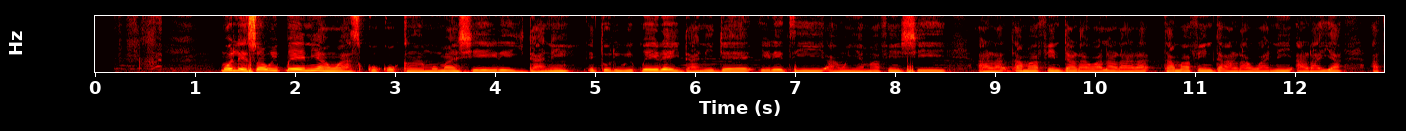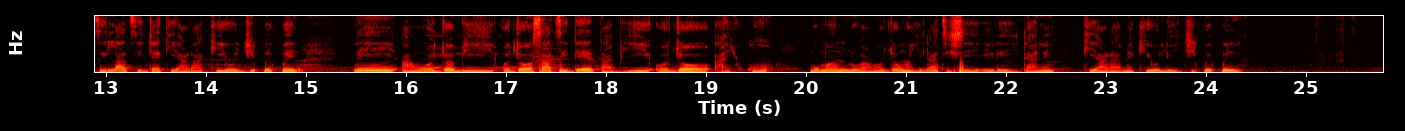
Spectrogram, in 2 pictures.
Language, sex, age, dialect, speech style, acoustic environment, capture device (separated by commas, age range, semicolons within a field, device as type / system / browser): Yoruba, male, 25-34, Nigeria - Ibadan, relaxed; excited; focused, people talking; nature; appliances, mobile / Linux / Chrome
